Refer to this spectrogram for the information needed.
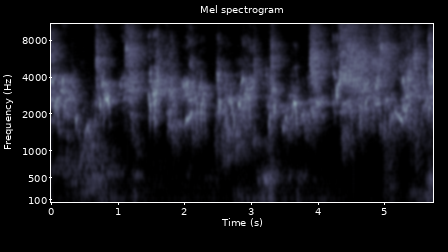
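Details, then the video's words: Chattering tame lovebirds, a steady stream of sharp, high, squeaky chirps and twitters, closely packed and ongoing throughout. "Love birds Sounds | lovebirds chirping sounds| parrot beautiful sounds"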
